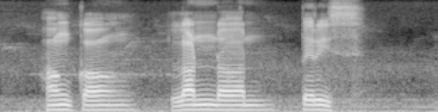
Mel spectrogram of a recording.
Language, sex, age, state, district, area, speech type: Santali, male, 60+, West Bengal, Malda, rural, spontaneous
